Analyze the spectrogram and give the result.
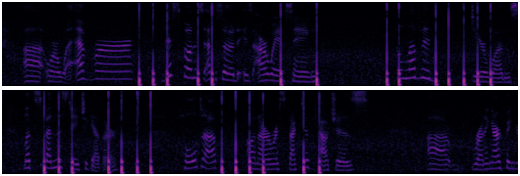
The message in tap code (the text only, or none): MAJOR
